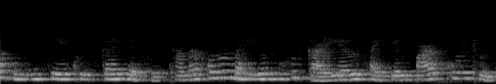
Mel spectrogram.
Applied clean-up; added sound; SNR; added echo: none; none; none; reverberation time 0.6 s.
